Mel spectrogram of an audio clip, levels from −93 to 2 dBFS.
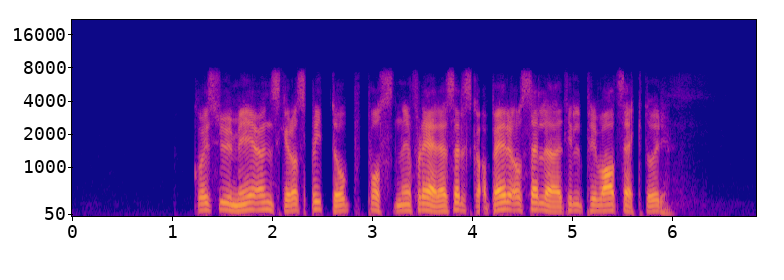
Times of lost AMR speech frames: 4.07-4.14

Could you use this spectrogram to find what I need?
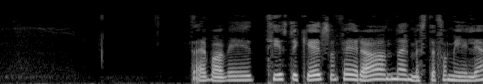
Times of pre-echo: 2.64-2.68, 3.01-3.04

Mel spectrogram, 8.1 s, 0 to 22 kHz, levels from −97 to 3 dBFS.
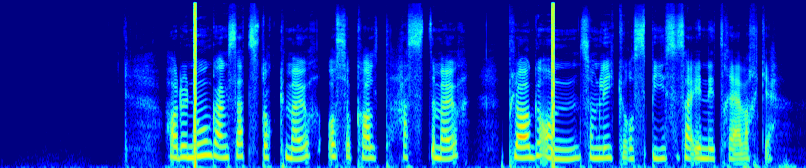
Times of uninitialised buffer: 1.95-1.97, 5.53-5.55

